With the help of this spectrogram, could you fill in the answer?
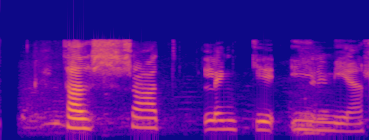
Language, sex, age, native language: Icelandic, female, 18-19, Icelandic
